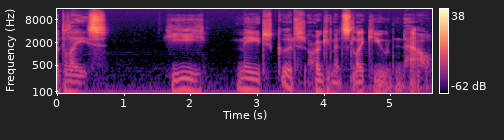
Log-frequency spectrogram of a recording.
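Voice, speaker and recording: In a put-on character voice with a fairly low pitch, a man speaks at a very slow pace with long, frequent pauses over clear background noise. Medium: actual play. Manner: polite, formal, archaic phrasing.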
